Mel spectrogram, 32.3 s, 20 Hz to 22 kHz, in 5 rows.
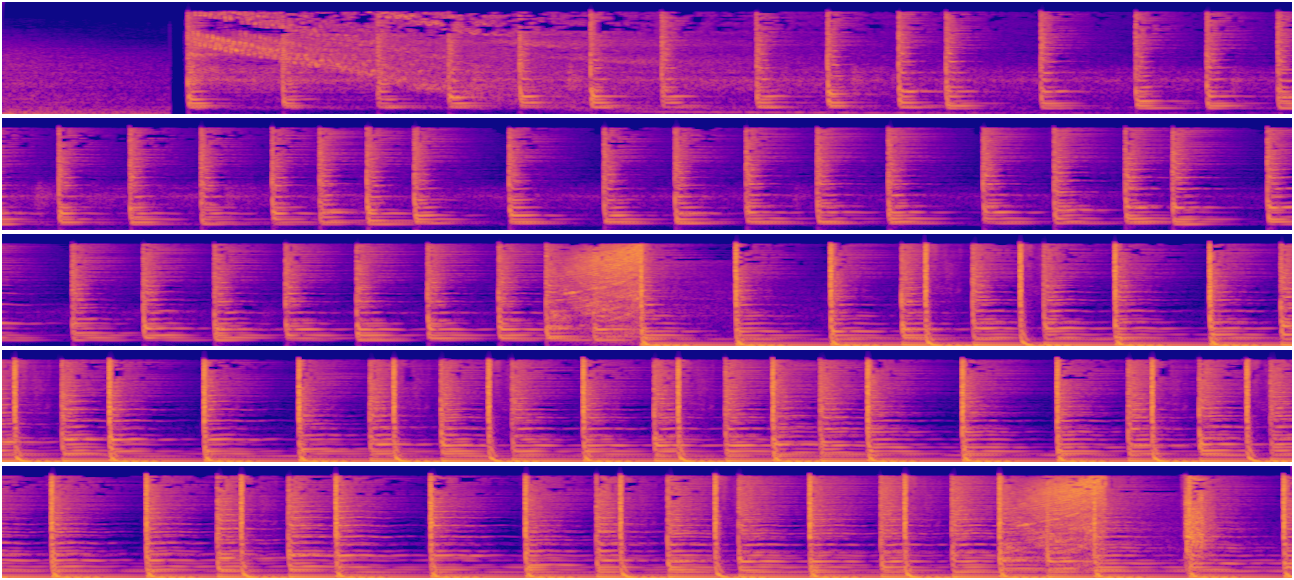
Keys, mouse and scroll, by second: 5.6 scroll up 1, 5.7 alt+scroll down 1, 7.7 alt+scroll down 1, 12.3 click, 18.8 alt+scroll up 1, 20.3 scroll up 1, 26.5 alt+Num_Lock, 26.7 alt+scroll down 1.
